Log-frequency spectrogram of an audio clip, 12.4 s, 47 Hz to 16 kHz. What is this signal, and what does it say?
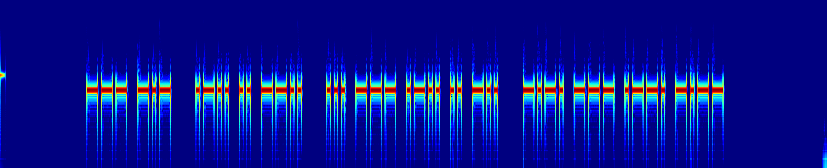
Morse code, heard as a keyed tone, about 22 wpm, 700 Hz. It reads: OK LIZ SOLID COPY
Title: K1USN SST QSO Practice 22wpm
